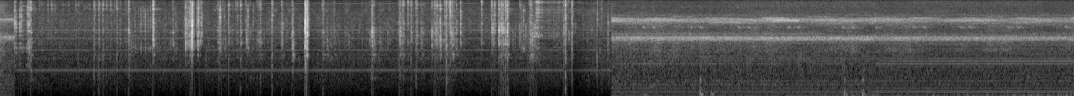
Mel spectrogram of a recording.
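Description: Scattered small metal clicks and clinks of a wrench working the lock nuts on a mower light bracket, the loudest about two and three seconds in. After about six seconds there is only a steady faint hum with a high whine.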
